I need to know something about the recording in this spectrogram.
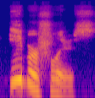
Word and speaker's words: Eberflus: According to Google, Eberflus. Yeah, That's how you pronounce Eberflus.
